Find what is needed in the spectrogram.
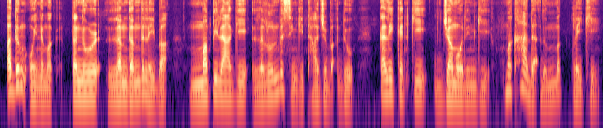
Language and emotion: Manipuri, neutral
